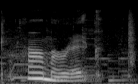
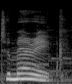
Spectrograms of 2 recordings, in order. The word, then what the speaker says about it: turmeric: cube i like to add curry powder and turmeric which i recently learned is not pronounced turmeric like my mom says at this point go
